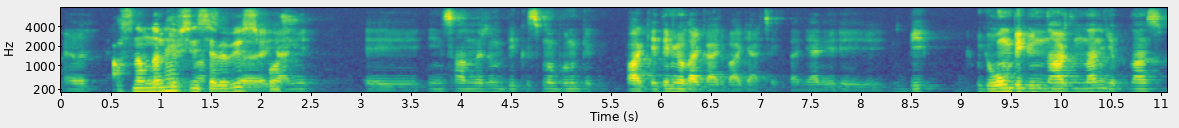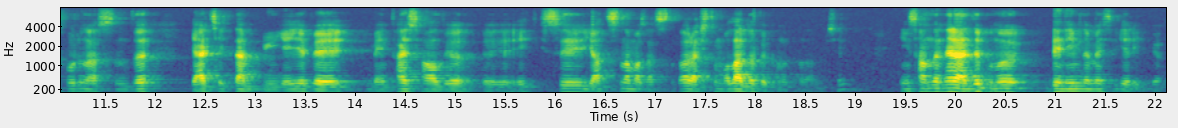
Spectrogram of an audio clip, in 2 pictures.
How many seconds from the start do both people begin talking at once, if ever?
0.8 s

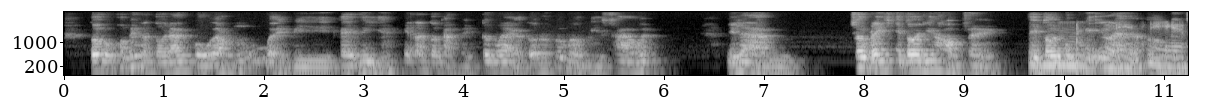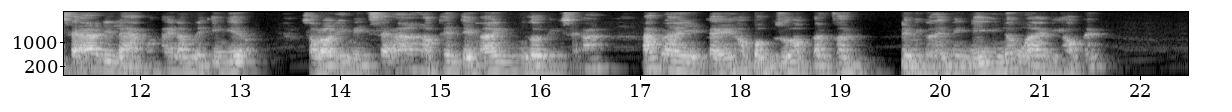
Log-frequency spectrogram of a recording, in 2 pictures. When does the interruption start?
9.7 s

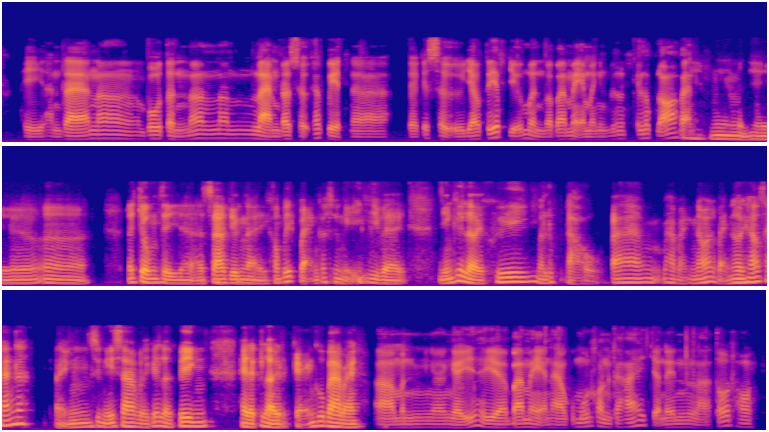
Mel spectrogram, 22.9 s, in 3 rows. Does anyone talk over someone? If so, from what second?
none

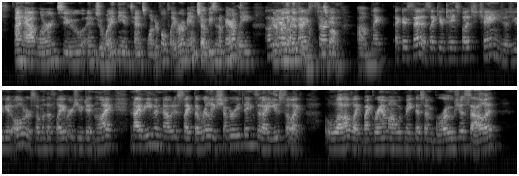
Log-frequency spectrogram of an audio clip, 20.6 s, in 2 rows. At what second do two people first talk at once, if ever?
5.4 s

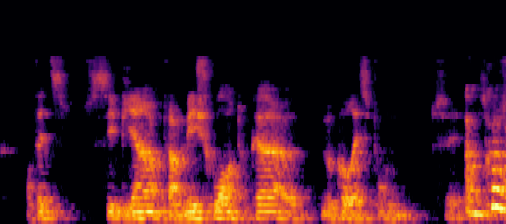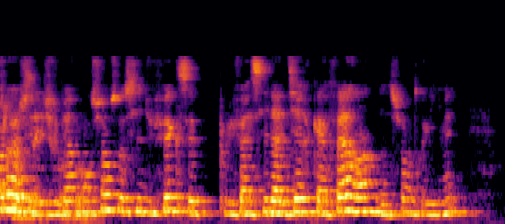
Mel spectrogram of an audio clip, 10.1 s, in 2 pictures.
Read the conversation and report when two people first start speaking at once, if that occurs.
4.7 s

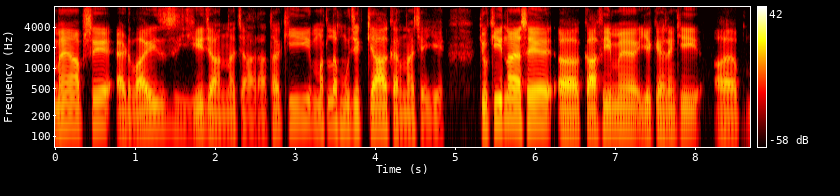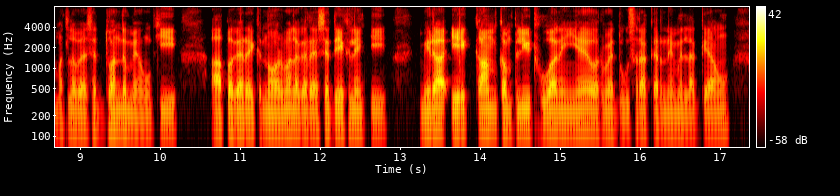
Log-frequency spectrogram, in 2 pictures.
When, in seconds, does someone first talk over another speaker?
none

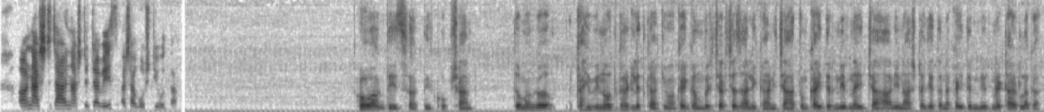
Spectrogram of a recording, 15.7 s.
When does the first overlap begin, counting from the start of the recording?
none

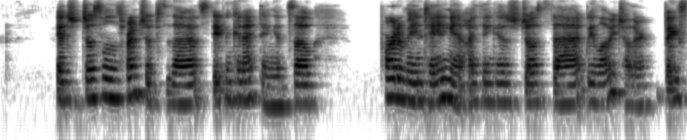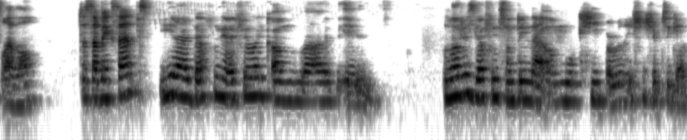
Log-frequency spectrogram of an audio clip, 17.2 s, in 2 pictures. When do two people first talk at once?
none

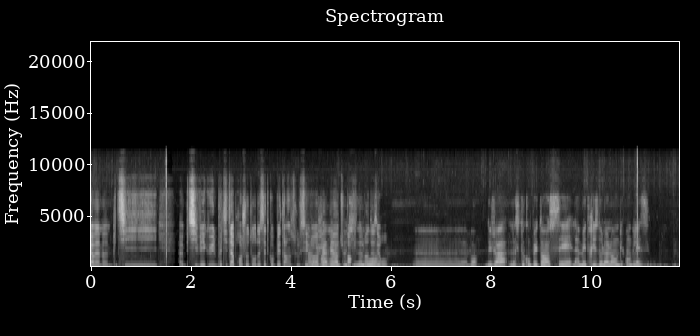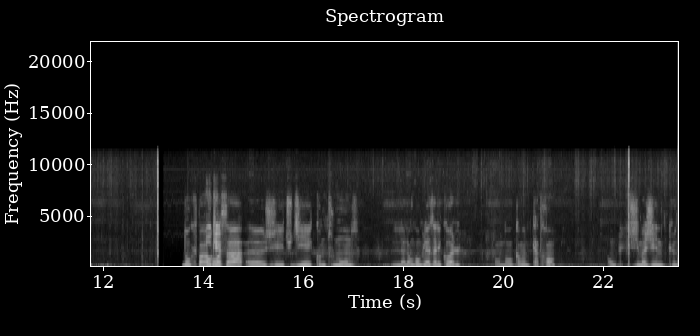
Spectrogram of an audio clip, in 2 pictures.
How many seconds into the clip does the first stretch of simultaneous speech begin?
4.3 s

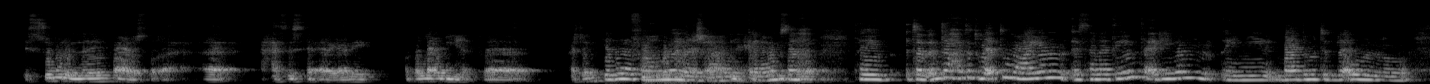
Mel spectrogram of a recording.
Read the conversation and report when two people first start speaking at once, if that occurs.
6.3 s

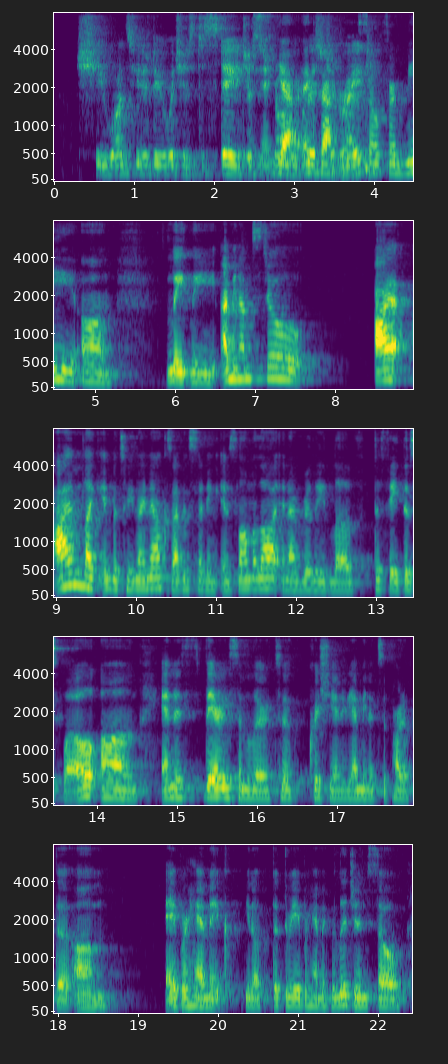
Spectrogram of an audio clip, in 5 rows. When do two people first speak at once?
2.6 s

